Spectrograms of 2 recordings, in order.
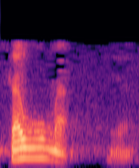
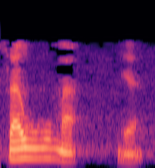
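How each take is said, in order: Both takes have the same delivery.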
